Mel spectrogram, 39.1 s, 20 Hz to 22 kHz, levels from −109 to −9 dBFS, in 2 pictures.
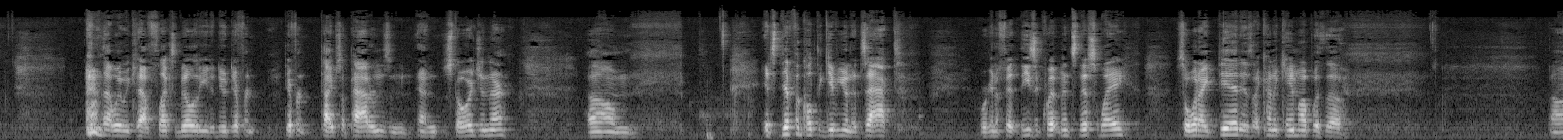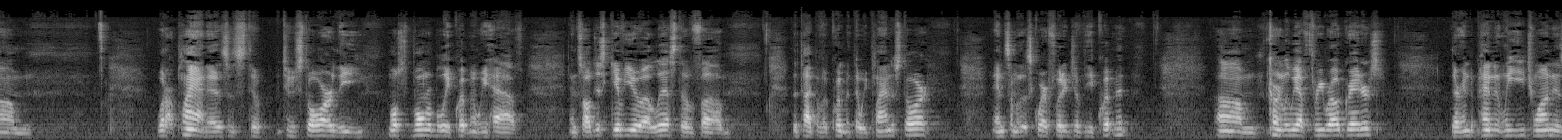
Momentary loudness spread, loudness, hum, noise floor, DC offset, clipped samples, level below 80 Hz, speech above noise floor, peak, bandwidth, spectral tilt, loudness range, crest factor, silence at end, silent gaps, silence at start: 19 LU; -33 LUFS; none; -67 dBFS; under 0.1%; under 0.1%; -82 dBFS; 34 dB; -12 dBFS; 16 kHz; -3.5 dB/octave; 7 LU; 24 dB; 0 s; none; 0.2 s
